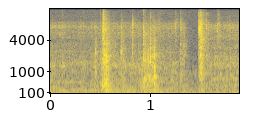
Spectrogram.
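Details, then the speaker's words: Sony Betamax SL-T30ME after re-timing the lacing mechanism against a good deck: light scattered clicks and soft whirring as the tape loads and laces, no grinding or strain; loading and eject work normally. "then it laces up and i can operate the deck and eject good"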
